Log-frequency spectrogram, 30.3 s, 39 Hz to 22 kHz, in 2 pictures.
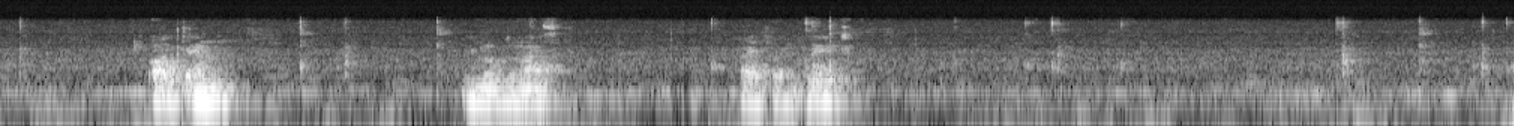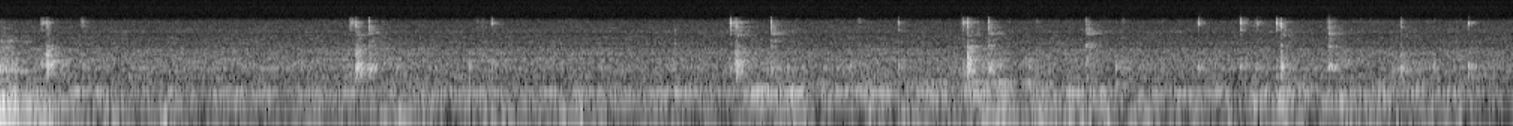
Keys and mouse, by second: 2.1 alt+m, 3.2 shift+middle click, 4.5 middle click, 7.2 click, 8.5-9.7 middle drag, 8.9 click, 8.9 right click, 10.3 right click, 11.3-13.4 right drag, 14.3 middle click, 15.2 shift+right click, 16.1-18.7 drag, 18.9-20.0 middle drag, 20.2-22.6 shift+drag, 22.8 middle click, 24.2 shift+click, 25.2 middle click, 26.2 middle click, 27.3 click, 27.9 click, 28.5 middle click, 29.9 shift+click.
